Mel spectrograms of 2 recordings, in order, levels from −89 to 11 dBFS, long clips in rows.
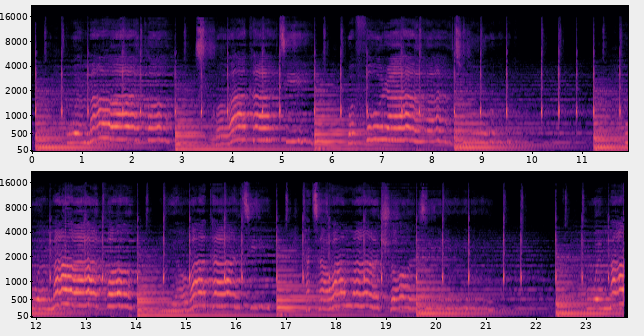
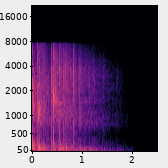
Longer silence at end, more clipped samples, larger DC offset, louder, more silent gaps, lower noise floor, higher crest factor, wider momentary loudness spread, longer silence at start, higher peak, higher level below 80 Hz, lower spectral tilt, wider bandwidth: second, 0.05 s vs 1.05 s; neither; neither; about the same, -24 LUFS vs -25 LUFS; neither; second, -49 dBFS vs -86 dBFS; second, 18 dB vs 28 dB; second, 14 LU vs 20 LU; about the same, 0.05 s vs 0 s; second, -6 dBFS vs -2 dBFS; about the same, -46 dBFS vs -42 dBFS; first, -5.5 dB/octave vs -3 dB/octave; first, 16.5 kHz vs 8 kHz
